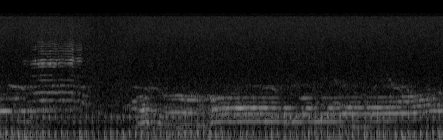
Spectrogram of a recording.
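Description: Background music: a held, wavering melody in several layers over a steady low pulse.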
